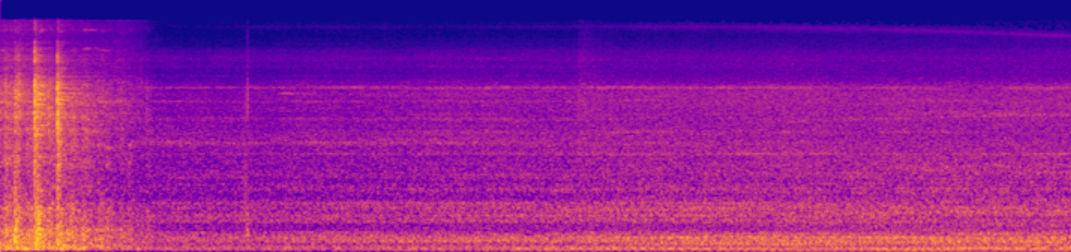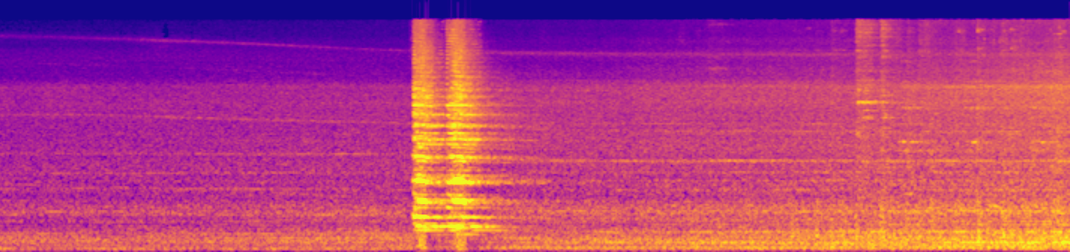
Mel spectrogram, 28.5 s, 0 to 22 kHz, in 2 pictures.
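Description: The last wagons of a freight train roll past and fade away in the first two seconds. Then a diesel freight locomotive approaches, its running sound slowly growing; about 20 seconds in it sounds its horn in two short blasts. After the horn the noise builds again as the locomotive reaches the platform and passes.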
